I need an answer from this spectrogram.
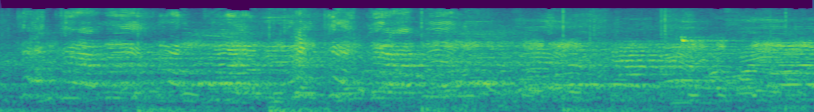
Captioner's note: yelling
